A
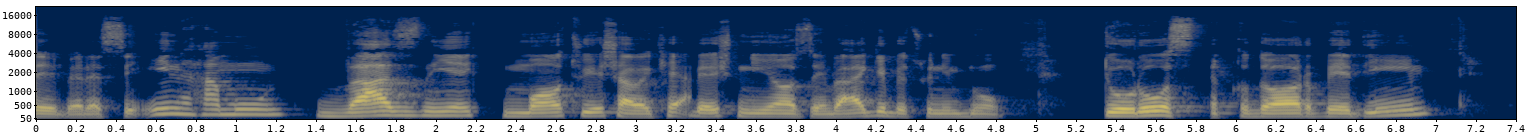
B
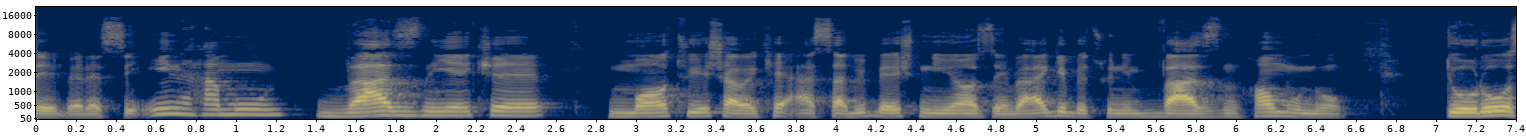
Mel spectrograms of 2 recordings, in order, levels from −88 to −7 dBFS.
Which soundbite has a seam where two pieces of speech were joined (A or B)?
A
